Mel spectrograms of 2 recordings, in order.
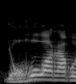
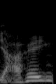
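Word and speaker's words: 야훼: 이름에 대해서 발음을 잊어버렸어요 그래서 여호와라고 읽었는데 나중에 히브리어를 깊이 연구해 보니까 발음이 틀렸어요 야가 맞는 발음이나 그 우리가 지금 여호와라고 하지만은 정확한 발음은 야외인 거예요 하나님의 이름조차 두려워서 아예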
